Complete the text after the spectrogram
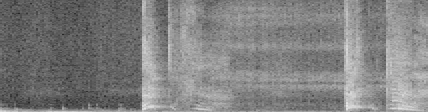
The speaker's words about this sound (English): Bless you, Jesus.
